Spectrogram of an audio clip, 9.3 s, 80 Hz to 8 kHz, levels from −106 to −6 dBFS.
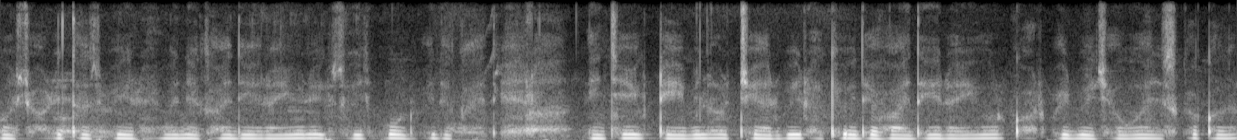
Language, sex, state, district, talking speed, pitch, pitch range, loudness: Hindi, female, Bihar, Bhagalpur, 225 wpm, 205 Hz, 200-210 Hz, -20 LUFS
